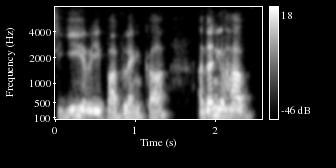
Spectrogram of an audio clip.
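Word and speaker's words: Jiří: It says Jiri Pavinka, but I don't you guys don't pronounce the J. So, I think it's Yiri Pavinka.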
